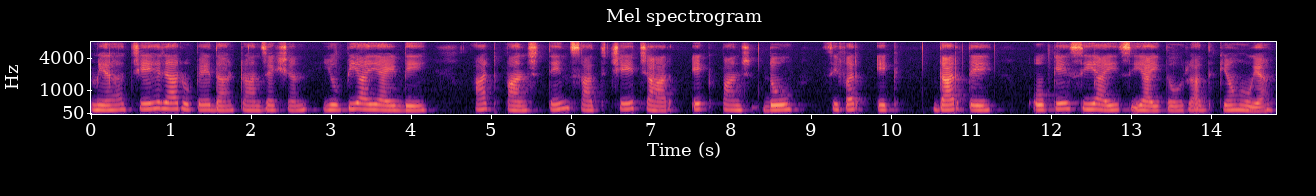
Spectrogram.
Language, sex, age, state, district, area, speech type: Punjabi, female, 18-30, Punjab, Jalandhar, urban, read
